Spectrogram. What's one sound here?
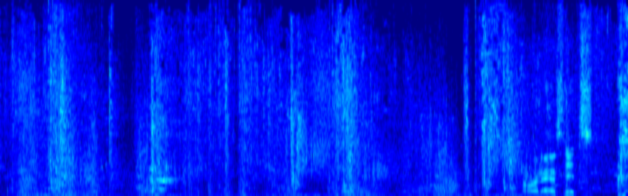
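Punches and impacts thud in a video game fight.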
